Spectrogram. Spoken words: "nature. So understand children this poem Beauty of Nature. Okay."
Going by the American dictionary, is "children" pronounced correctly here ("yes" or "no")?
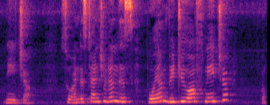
no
